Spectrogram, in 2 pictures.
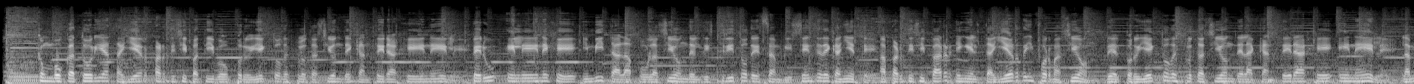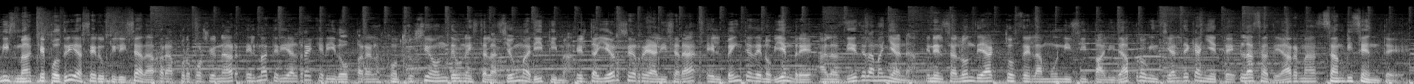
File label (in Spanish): Anuncio por radio; Peru LNG; Canete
